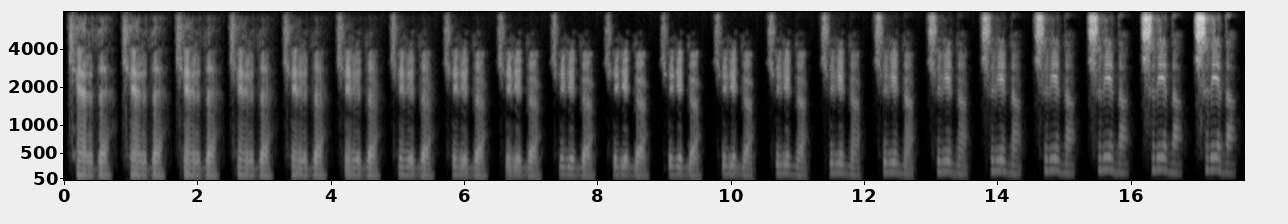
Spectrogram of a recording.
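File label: Proto-Indo-European kerdhe to Slovenian creda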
